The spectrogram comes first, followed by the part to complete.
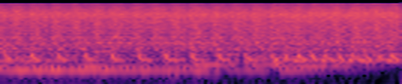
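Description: Hardstyle track build-up: a rapidly repeating synth hit that speeds up into a roll over a loud white-noise sweep, with the low bass note dropping out about one and a half seconds in.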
